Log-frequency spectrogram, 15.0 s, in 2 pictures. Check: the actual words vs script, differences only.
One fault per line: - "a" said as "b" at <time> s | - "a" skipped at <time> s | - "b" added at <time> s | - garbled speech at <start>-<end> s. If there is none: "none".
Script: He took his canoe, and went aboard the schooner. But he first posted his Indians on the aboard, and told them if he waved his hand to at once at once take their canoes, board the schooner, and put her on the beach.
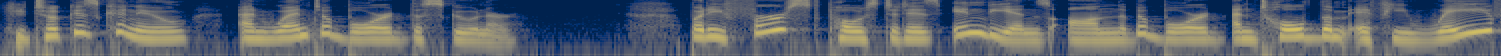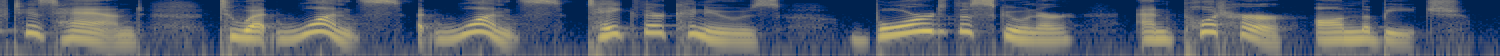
none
